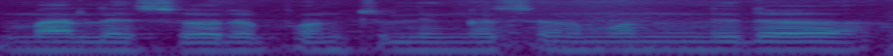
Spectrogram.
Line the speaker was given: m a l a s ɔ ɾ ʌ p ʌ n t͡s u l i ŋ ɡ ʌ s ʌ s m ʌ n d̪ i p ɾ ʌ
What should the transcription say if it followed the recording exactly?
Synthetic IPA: m a l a s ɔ ɾ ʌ p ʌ n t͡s u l i ŋ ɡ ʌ s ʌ m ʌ n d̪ i ɾ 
